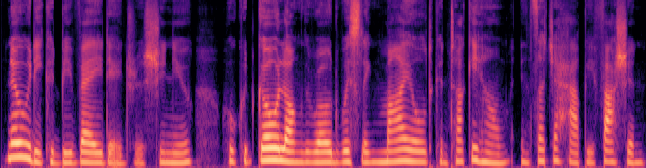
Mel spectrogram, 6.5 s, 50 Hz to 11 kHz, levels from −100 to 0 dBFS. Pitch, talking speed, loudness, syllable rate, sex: 190 Hz, 215 wpm, -19 LUFS, 5.8 syllables/s, female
